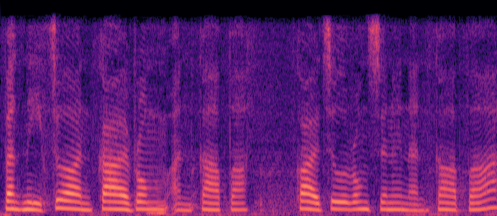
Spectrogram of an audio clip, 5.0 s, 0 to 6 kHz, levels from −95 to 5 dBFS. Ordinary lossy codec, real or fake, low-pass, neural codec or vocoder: AAC, 48 kbps; fake; 5.4 kHz; codec, 16 kHz, 0.5 kbps, X-Codec, HuBERT features, trained on LibriSpeech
